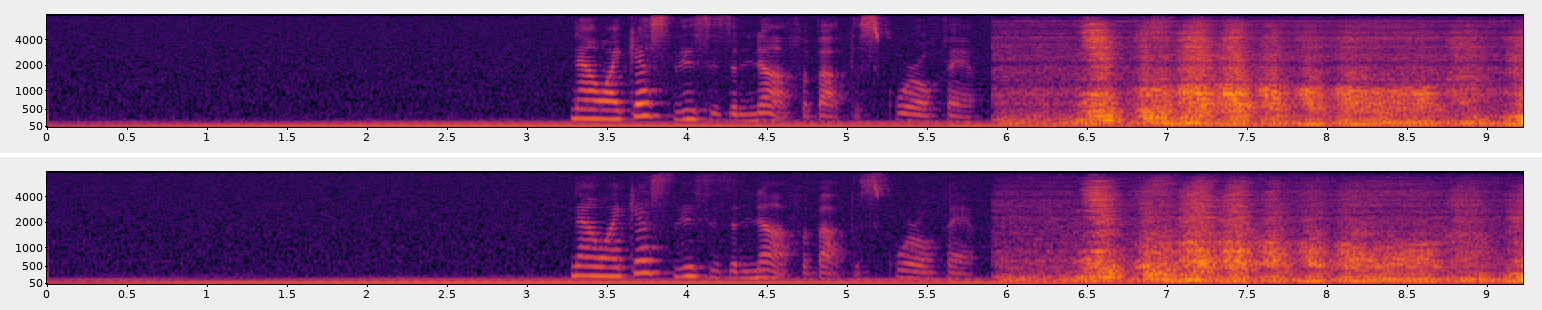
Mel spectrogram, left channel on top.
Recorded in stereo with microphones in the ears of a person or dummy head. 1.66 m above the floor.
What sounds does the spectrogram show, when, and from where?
3.3 s a woman speaking: 10° left (ahead or behind), 1.1 m
5.9 s laughter: 15° left (ahead or behind), 4.5 m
